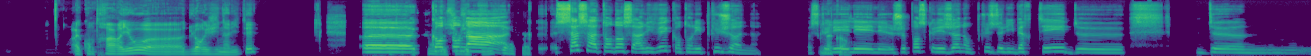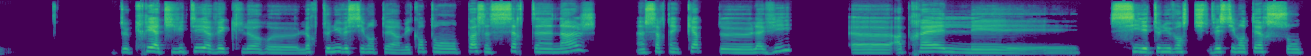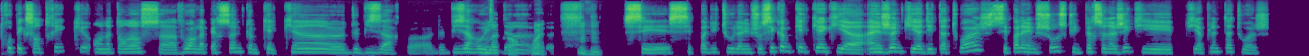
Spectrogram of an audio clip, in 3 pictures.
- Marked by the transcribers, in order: drawn out: "les"
- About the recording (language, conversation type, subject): French, podcast, Tu t’habilles plutôt pour toi ou pour les autres ?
